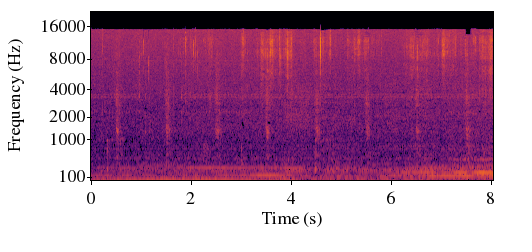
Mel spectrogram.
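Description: Faint scattered ticks and rustles of fingers and tying thread working a bunch of elk hair onto a fly hook held in a tying vise, over a low steady hum.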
